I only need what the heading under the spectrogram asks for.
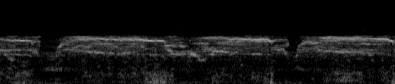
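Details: Feeding time for peregrine falcons on the Evoluon nest grating, 13 May 2018: three long, hoarse, wheezing cries, each stretched over a second or more with brief gaps between them.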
